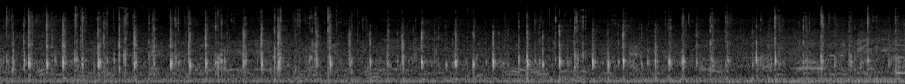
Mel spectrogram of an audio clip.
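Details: Strawberry roan Tennessee Walking Horse stallion ridden by a young girl on a ladies' trail ride in Macedonia, Texas; quick, even clip-clop hoofbeats, several per second, continuing throughout, with people talking in the background.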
